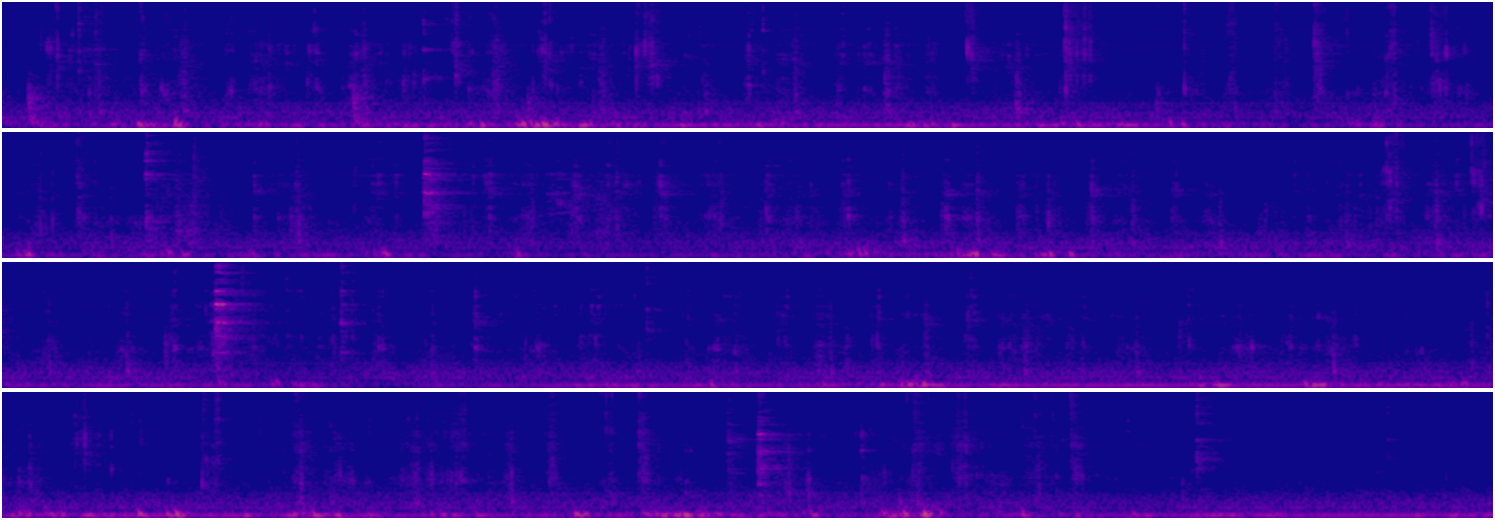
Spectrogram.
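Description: Close-miked chewing and biting of forkfuls of stir-fried instant noodles, with wet mouth sounds and scattered sharp clicks, the sharpest about halfway through, from the fork against the glass bowl.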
